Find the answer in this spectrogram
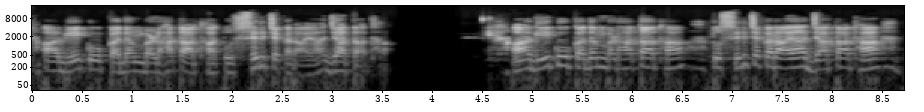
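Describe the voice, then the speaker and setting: A man reciting a long rhyming poem in a measured, rhythmic way, repeating each couplet twice. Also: fairly high pitch, sharp tone. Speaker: poetry reciter. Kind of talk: slow poetry recitation.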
